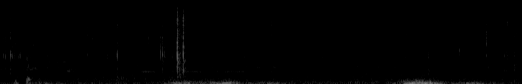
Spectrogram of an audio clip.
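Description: Foil wrapper of an Upper Deck trading card pack being peeled apart and crinkled by hand: faint, scattered crackles, with a couple of dull low thumps about two and four seconds in.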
